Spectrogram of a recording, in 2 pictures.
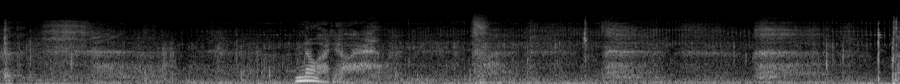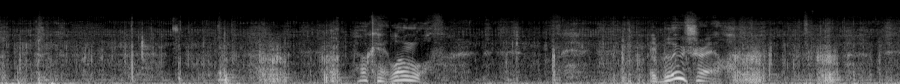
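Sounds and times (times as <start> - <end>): person breathing hard: 0.0 - 2.5, 3.7 - 9.6, 13.4 - 15.4
bike rattling: 0.0 - 18.0
bike rolling on dirt trail: 0.0 - 18.0.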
